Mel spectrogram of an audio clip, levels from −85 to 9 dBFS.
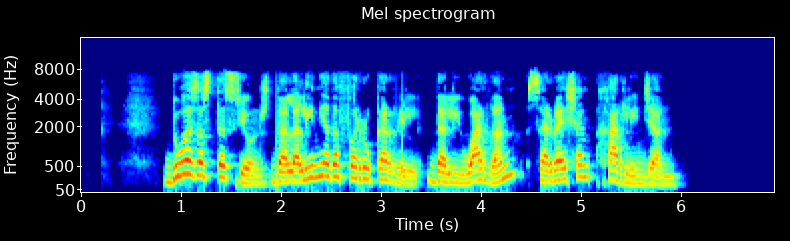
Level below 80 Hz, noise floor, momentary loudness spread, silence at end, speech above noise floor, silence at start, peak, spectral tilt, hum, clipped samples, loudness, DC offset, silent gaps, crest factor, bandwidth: -58 dBFS; under -90 dBFS; 7 LU; 1 s; over 74 dB; 0.8 s; -2 dBFS; -4.5 dB/octave; none; under 0.1%; -16 LUFS; under 0.1%; none; 16 dB; 8 kHz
